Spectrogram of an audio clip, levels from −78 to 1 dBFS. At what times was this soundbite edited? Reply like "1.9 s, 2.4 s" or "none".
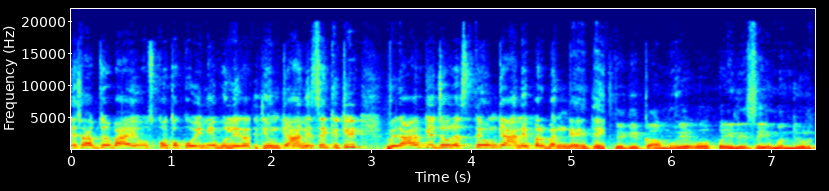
1.8 s, 5.4 s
